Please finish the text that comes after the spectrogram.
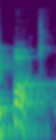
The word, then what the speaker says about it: bought: Y recuerden, la GH no se va a pronunciar.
